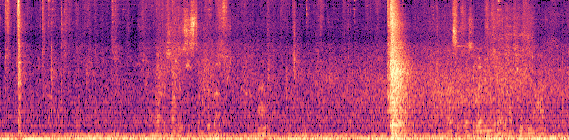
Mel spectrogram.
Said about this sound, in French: Alors par contre ces portes-là, je ne trouve pas génial.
